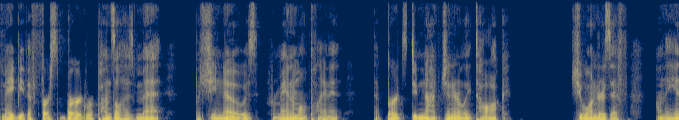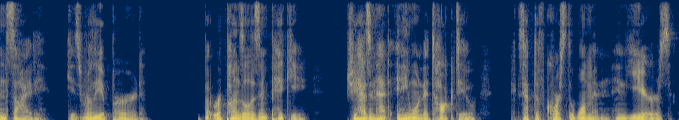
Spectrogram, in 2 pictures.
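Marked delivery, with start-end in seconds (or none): none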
